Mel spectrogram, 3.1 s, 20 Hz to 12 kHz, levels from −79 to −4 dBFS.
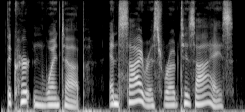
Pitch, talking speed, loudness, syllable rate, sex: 180 Hz, 175 wpm, -18 LUFS, 4.8 syllables/s, female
